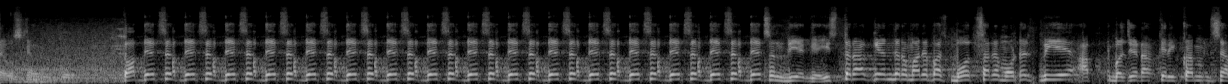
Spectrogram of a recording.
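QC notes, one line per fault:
1.73–7.64 s, broken-record loop: a 404 ms fragment plays back to back about 15 times, so the same snippet stutters for nearly six seconds. Something likely stalled in the player or stream and kept resending its last chunk, and whatever belonged there is gone.
10.15–10.22 s, short concealed packet loss: 40 ms never arrived in time, and the receiver papered over it by stretching the previous sound before blending back in. You hear a quick smear or wobble.
10.31–10.42 s, burst of packet loss: a bigger 80 ms hole. The last sound gets carried forward and faded as the gap drags on, so it comes across as a brief held buzz or fading hiss, then jumps ahead with that bit missing.
10.91–12.06 s, repeated packet loss (robotic sound): six separate dropouts in about a second, 320 ms patched in total, longest 80 ms, roughly 28% of the stretch. Each hole is filled from the last sound right before the next hits, hence the choppy texture.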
